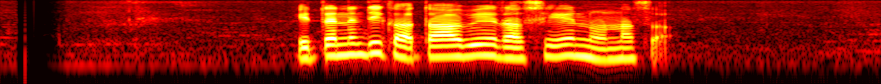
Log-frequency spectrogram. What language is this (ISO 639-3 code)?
sin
